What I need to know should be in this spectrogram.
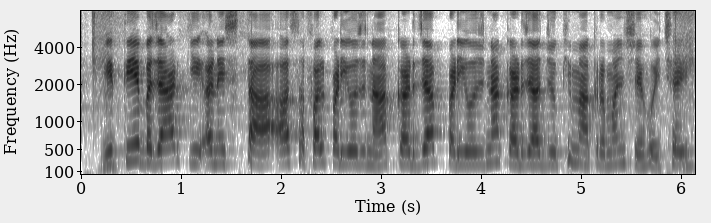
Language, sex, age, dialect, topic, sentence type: Magahi, male, 25-30, Western, agriculture, statement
